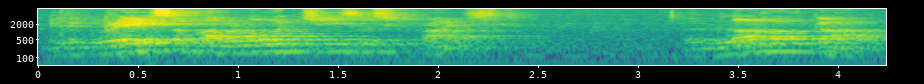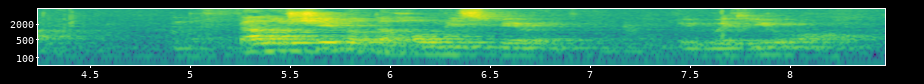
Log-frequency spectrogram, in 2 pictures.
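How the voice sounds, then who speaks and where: A man's voice: a little high, measured pace. A man giving a solemn closing blessing as a pastor in a large church hall. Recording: echoey reverberant hall from far off, faint noise.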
